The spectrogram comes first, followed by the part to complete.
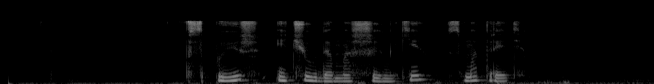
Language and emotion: Russian, neutral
